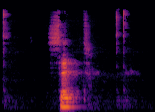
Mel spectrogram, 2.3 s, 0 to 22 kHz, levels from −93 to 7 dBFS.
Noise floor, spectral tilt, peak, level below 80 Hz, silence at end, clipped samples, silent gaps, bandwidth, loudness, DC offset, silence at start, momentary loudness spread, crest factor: -78 dBFS; -3.5 dB/octave; -10 dBFS; -72 dBFS; 0.4 s; under 0.1%; none; 16 kHz; -31 LUFS; under 0.1%; 0.05 s; 20 LU; 24 dB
